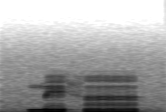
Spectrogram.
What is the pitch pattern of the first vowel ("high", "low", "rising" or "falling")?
high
